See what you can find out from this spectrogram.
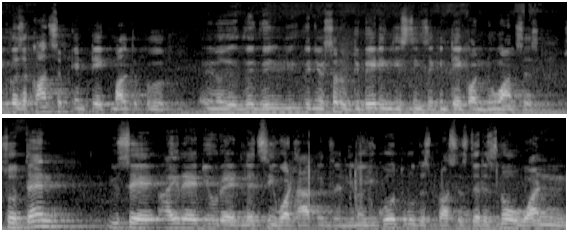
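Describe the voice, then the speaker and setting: A man with a fairly high pitch at a fairly quick pace, with audible room echo and noticeable background noise. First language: not English. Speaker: book author on panel. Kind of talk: panel discussion.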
